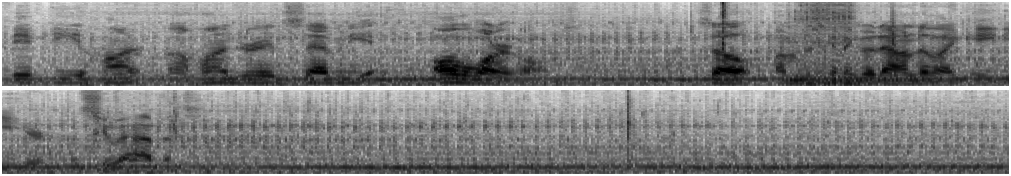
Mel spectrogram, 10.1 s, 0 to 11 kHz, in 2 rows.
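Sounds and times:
outboard motor idling: 0.0s - 10.0s.

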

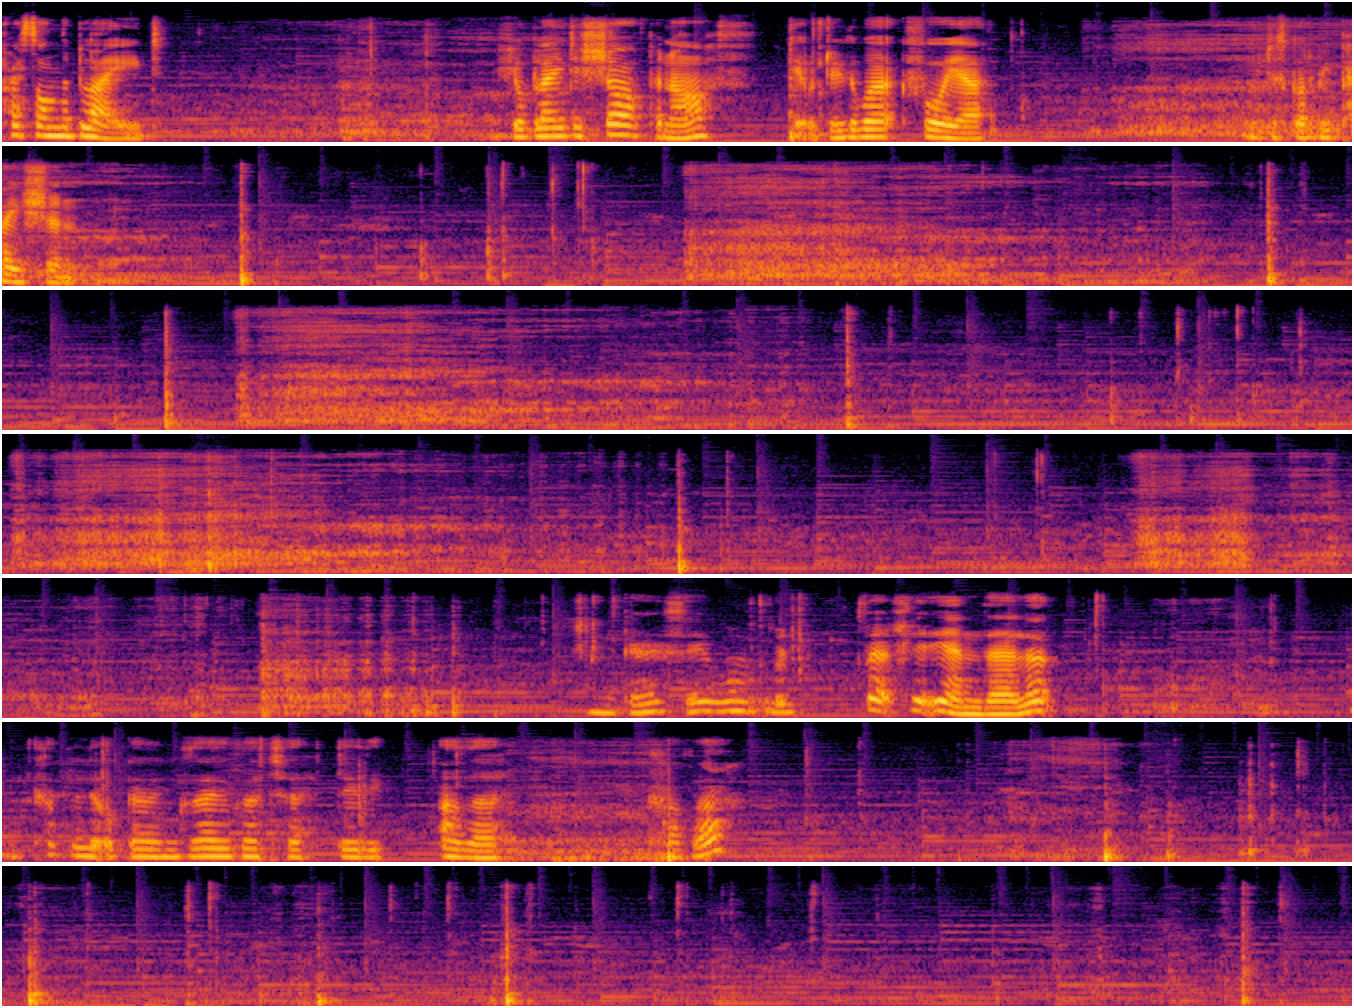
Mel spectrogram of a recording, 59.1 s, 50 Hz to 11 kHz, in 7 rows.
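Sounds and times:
background music: 0.0s - 59.0s
craft knife cutting paper: 11.4s - 16.5s, 18.4s - 22.4s, 25.4s - 30.0s, 31.7s - 37.3s.

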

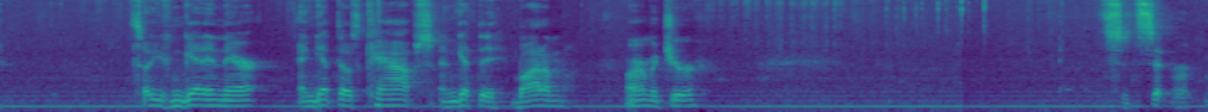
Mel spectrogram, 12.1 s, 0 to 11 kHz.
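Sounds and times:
steady low hum: 0.0s - 12.0s
abrasive strip scratching metal: 7.0s - 11.0s.

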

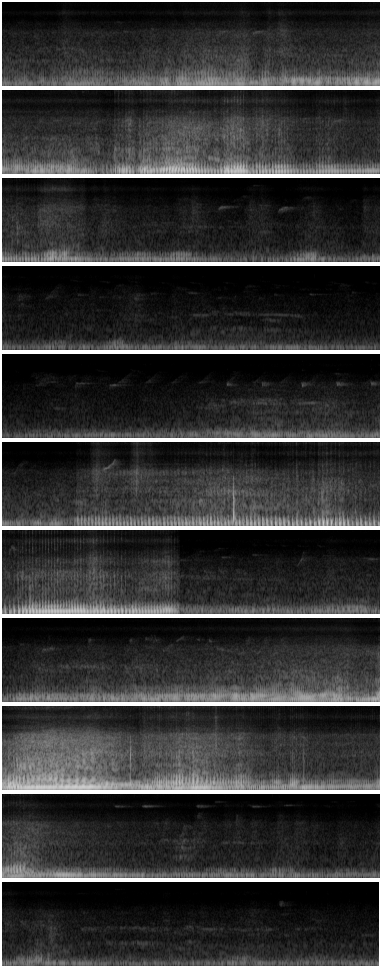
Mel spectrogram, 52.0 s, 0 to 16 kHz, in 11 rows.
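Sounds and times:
dirt bike engine passing: 0.0s - 17.6s, 20.7s - 51.3s.

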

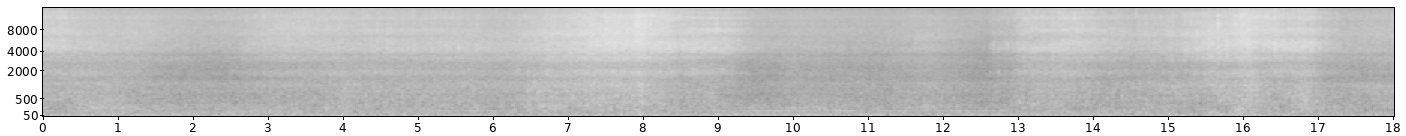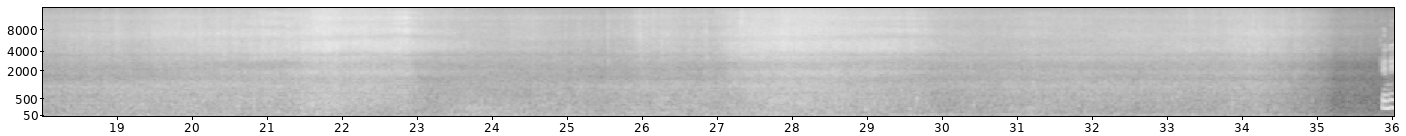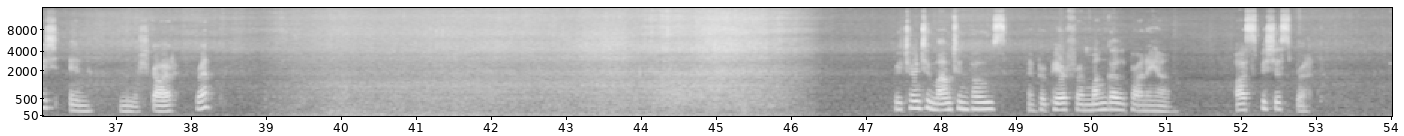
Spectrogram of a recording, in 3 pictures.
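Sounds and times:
ocean surf breaking: 0.0s - 54.0s.

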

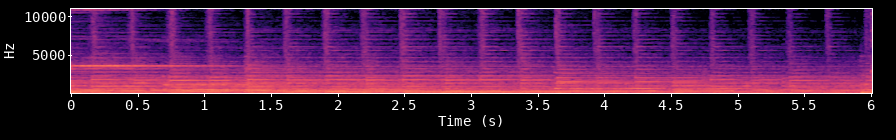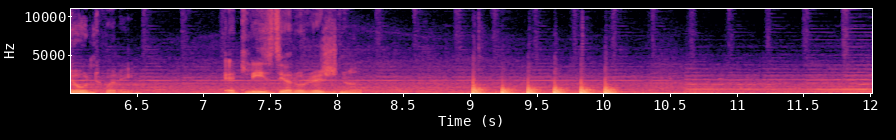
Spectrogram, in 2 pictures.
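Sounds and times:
knuckles knocking on a door: 9.0s - 10.2s.

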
